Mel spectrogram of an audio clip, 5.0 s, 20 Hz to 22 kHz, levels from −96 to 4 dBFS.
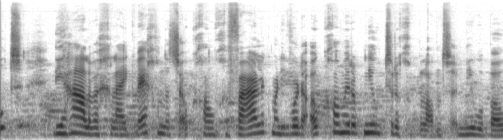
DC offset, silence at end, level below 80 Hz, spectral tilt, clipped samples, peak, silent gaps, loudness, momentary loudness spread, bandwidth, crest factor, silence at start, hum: under 0.1%; 0 s; -78 dBFS; -4.5 dB/octave; under 0.1%; -2 dBFS; none; -22 LUFS; 11 LU; 19.5 kHz; 20 dB; 0 s; none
